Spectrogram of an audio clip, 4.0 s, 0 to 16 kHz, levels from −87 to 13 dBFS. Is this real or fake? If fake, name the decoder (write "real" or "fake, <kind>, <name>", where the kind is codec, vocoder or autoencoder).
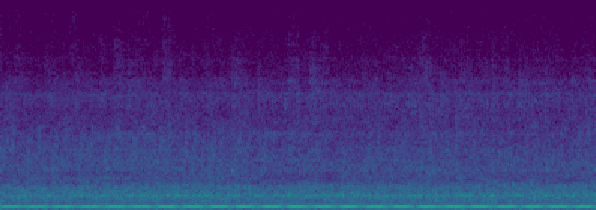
real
